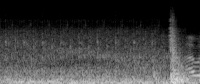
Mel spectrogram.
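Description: The hood of a 2005 Ford F-250 pickup being slammed shut: one loud thud near the end, over a steady low rumble.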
